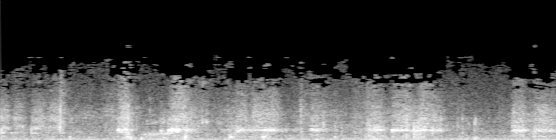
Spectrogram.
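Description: Dry-erase marker writing on paper: short, irregular strokes with a faint squeak.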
